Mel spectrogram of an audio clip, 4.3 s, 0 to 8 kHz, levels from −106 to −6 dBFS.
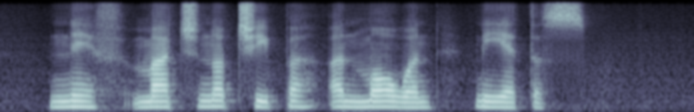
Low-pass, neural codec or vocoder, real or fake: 7.2 kHz; codec, 16 kHz, 0.2 kbps, FocalCodec; fake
